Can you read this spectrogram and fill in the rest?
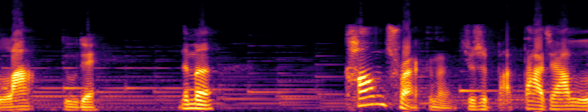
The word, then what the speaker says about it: contract: 啊，当然做动词的时候啊，这个词要读成 contract 啊。那么这个是符合英文当中啊重音位置名前动后这样的一个规律。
